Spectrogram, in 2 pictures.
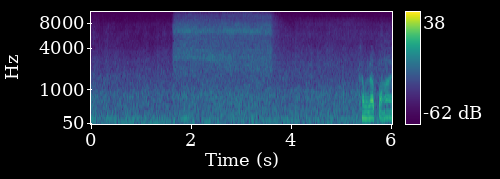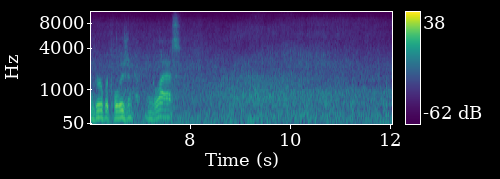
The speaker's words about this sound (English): Can you hear the raindrops? Can you hear the splash of water as that car drives through? I was taking shelter there just briefly under the uh, airline drive ramp that turns into Tulane Avenue.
